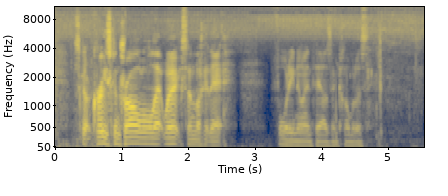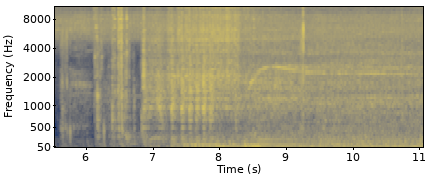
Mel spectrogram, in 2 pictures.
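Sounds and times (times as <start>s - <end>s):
starter motor cranking: 6.8s - 9.4s.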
